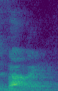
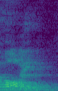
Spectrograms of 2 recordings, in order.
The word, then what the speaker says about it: valley: Well, I know the story, and I've read it, and it's valley. It's a valley, not a volley. It's not a volleyball.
